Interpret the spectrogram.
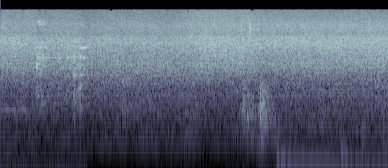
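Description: Pork and vegetables sizzling loudly in a hot wok over high heat, just after the oyster-sauce seasoning mix has been poured in, stirred with chopsticks; a few short knocks sound against the wok.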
